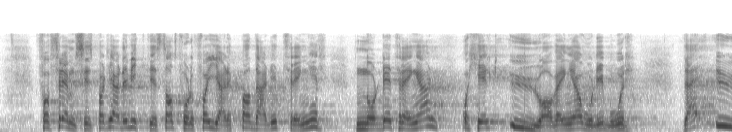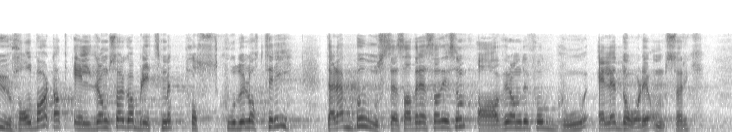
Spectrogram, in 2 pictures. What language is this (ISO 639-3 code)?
nor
